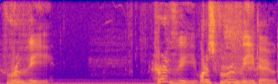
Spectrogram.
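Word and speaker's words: HRVY: hervy H RV Y ruvy huvy what does ruvy do I think he's pronounced Harvey no it's h r v y ruy I don't know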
